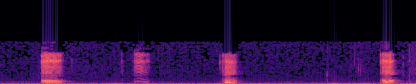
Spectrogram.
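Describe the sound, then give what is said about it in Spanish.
A voice imitates the choked, blocked breathing of sleep apnea, with air stuck at the throat: three short strained gulping bursts, roughly two seconds apart, fairly loud, with quiet breathy pauses between them. “Entonces, los pulmones siguen trabajando, quieren aire, pero no pasa aire porque se atoró a nivel de la garganta.”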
